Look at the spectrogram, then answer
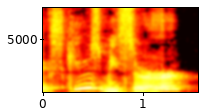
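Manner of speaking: put-on small, sweet, polite, childlike little-kid voice. Retelling finally addressing an engrossed man, in a small child's voice. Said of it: "I said it like this. I sounded like a small child".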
